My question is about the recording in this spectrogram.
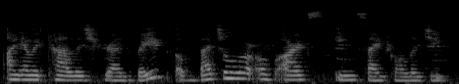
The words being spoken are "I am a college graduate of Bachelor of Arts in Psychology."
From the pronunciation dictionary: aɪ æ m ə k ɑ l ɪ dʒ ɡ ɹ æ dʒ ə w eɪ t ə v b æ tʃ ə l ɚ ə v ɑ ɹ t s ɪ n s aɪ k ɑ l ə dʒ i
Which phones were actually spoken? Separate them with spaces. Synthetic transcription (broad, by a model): aɪ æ m ə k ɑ l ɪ ʃ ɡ ɹ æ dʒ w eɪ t ə v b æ tʃ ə l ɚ ə v ɑ ɹ t s ɪ n s aɪ k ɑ l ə dʒ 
